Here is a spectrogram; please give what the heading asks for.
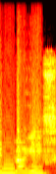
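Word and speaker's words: knife: लेकिन अगर कहीं पे के एन है जैसे कि नाइफ है या नॉक है या नो है तो उनमें हम के को कर देते हैं साइलेंट।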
